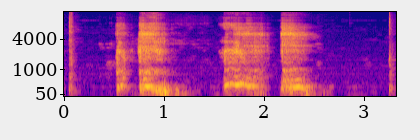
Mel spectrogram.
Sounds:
Throat clearing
